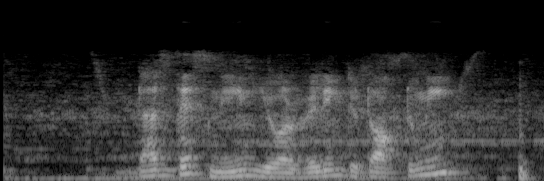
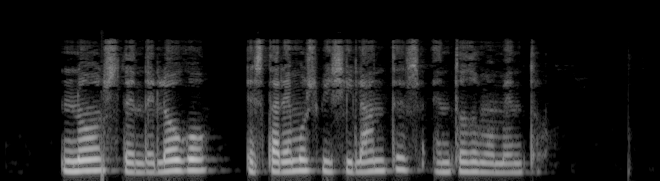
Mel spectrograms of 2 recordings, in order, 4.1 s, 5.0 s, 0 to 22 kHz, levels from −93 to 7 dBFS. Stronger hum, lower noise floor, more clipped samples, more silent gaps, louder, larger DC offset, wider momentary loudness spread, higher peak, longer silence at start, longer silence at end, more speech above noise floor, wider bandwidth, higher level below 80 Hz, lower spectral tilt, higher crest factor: neither; second, -50 dBFS vs -87 dBFS; neither; neither; about the same, -29 LUFS vs -28 LUFS; neither; first, 20 LU vs 12 LU; about the same, -12 dBFS vs -10 dBFS; second, 0.05 s vs 0.45 s; second, 0 s vs 0.95 s; second, 21 dB vs 60 dB; second, 7.2 kHz vs 9.2 kHz; first, -50 dBFS vs -70 dBFS; about the same, -6 dB/octave vs -5 dB/octave; about the same, 18 dB vs 18 dB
